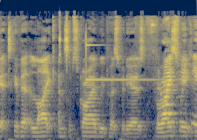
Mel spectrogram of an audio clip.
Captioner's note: bell dinging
